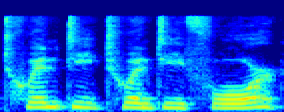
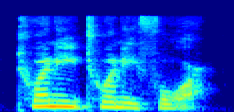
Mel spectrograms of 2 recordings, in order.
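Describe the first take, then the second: First: It is said precisely, in a British style. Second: It is said fast, in an American style. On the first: "I'm really precise with the British style" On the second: "Americans say twenty twenty-four real fast"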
